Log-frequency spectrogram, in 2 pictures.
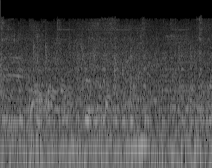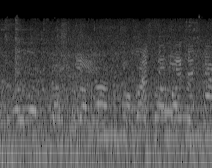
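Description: Indistinct voices talking over a steady low rumble of street traffic, with a low steady hum joining in near the end.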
